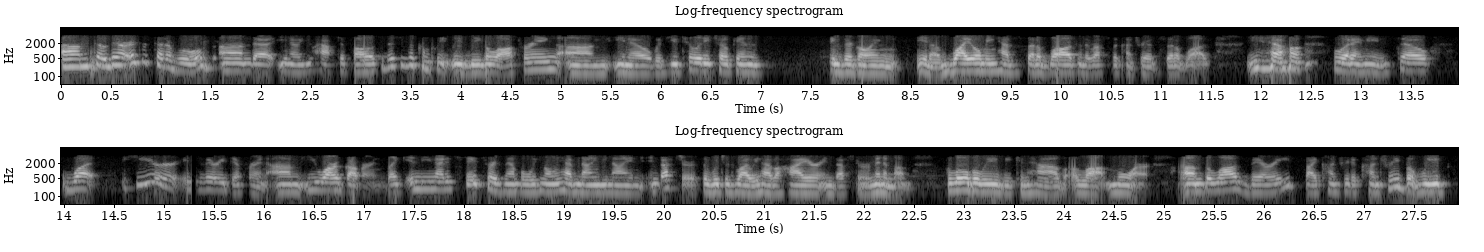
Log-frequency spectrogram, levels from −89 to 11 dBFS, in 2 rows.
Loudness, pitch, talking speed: -26 LUFS, 165 Hz, 230 wpm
